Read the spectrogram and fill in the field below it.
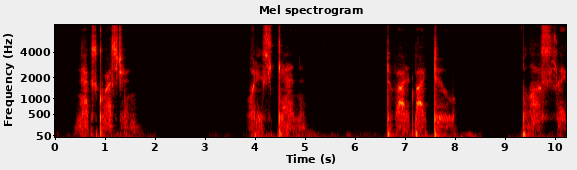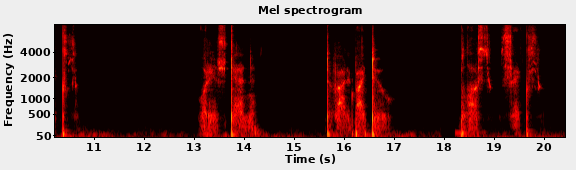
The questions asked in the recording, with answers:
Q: What is 10 divided by 2 plus 6?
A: The answer is 11.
